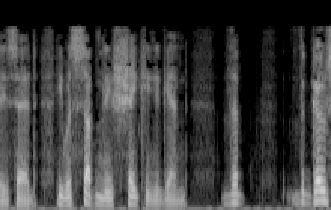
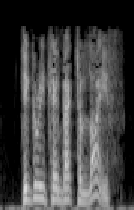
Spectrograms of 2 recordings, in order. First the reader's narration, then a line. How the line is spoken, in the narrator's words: said Sirius sharply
